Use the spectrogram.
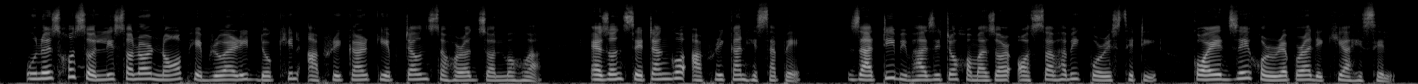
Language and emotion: Assamese, neutral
